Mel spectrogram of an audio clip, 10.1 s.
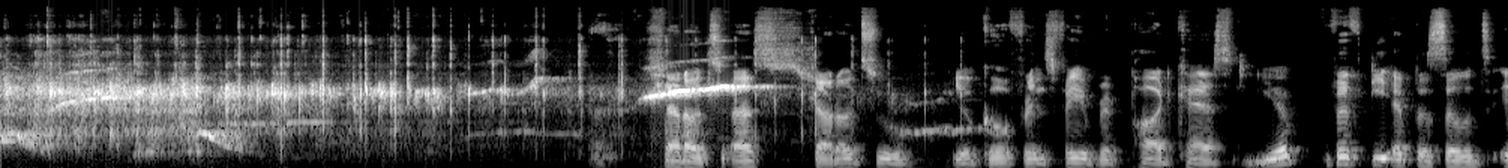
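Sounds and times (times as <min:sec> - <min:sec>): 
round of applause: 0:00.0 - 0:06.7
speech: 0:04.4 - 0:10.0.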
